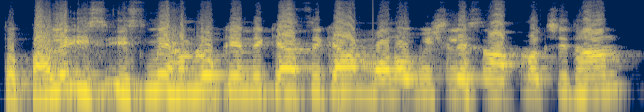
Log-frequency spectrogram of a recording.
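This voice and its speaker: A man's voice: extremely high pitch, steady tone, fast, fairly bright tone. A male teacher giving a classroom lecture, explaining points through stories and repeating the key terms.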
